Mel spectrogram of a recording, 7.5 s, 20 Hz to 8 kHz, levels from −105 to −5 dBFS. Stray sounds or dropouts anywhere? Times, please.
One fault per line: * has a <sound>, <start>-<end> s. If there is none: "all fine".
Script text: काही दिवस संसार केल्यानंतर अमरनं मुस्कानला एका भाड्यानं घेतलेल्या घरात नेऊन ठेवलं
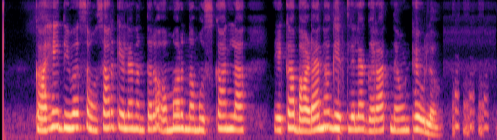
* has a laugh, 6.8-7.3 s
